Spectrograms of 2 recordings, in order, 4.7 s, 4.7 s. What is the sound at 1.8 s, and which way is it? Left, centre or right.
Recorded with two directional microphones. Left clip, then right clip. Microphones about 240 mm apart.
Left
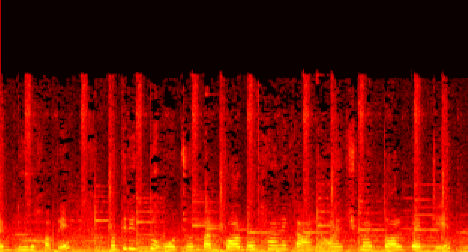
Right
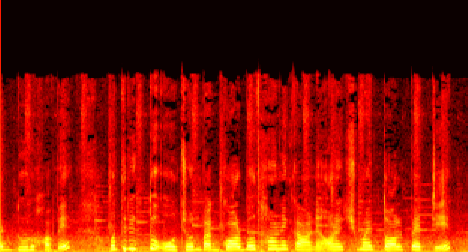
Speech, right.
